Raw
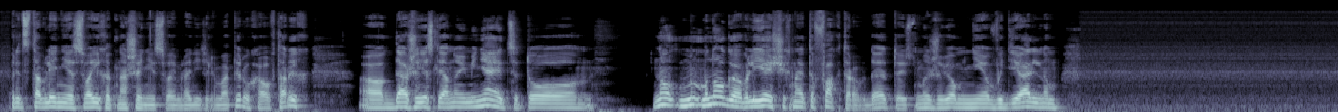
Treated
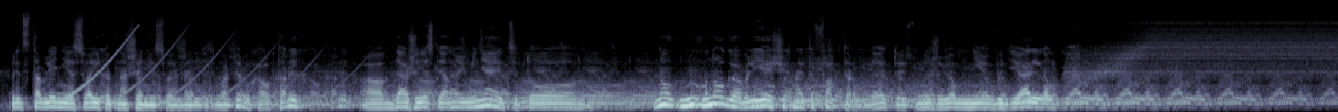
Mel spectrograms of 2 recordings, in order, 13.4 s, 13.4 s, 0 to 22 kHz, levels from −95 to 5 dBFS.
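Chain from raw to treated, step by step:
sound drawn into the spectrogram rise, 0:00.64–0:01.39, 390–10,000 Hz −27 dBFS
band-pass filter sweep 200 Hz → 5,300 Hz, 0:10.15–0:11.50
tape delay 509 ms, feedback 82%, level −10 dB, low-pass 4,300 Hz
level +5.5 dB

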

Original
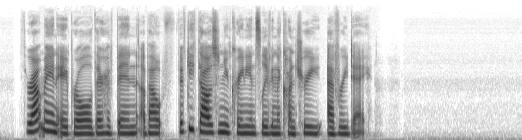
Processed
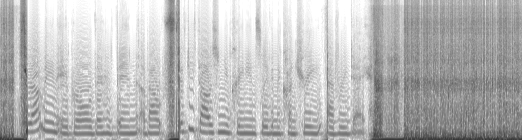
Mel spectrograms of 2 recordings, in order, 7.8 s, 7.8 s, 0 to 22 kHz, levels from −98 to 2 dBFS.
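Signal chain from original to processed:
power curve on the samples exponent 0.35
gate with flip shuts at −14 dBFS, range −36 dB

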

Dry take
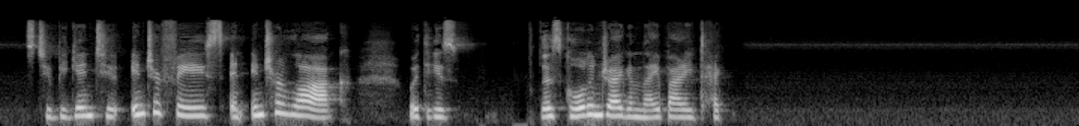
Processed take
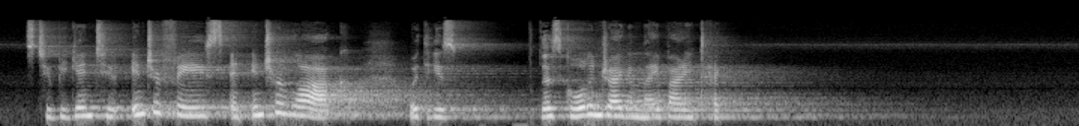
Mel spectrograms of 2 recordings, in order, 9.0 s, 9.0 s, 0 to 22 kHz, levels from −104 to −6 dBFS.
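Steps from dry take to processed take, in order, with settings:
notch filter 1,300 Hz, Q 7.7
on a send: low-shelf EQ 130 Hz −11 dB + convolution reverb RT60 2.7 s, pre-delay 7 ms, DRR 9 dB
on the sum: level +5 dB

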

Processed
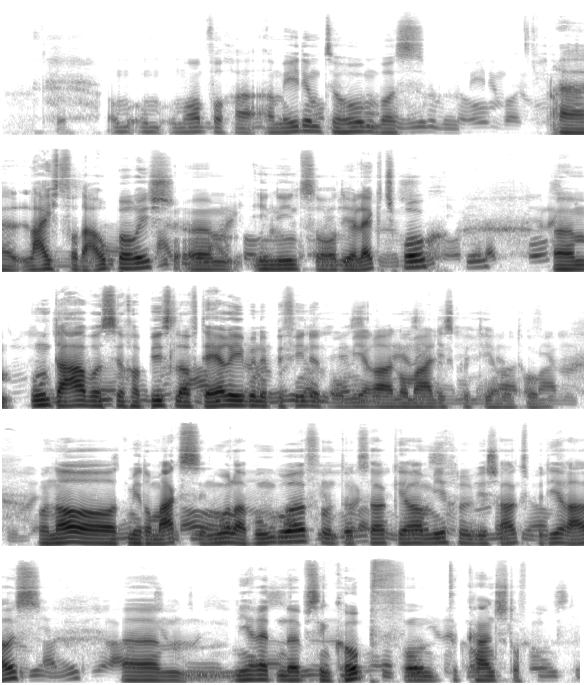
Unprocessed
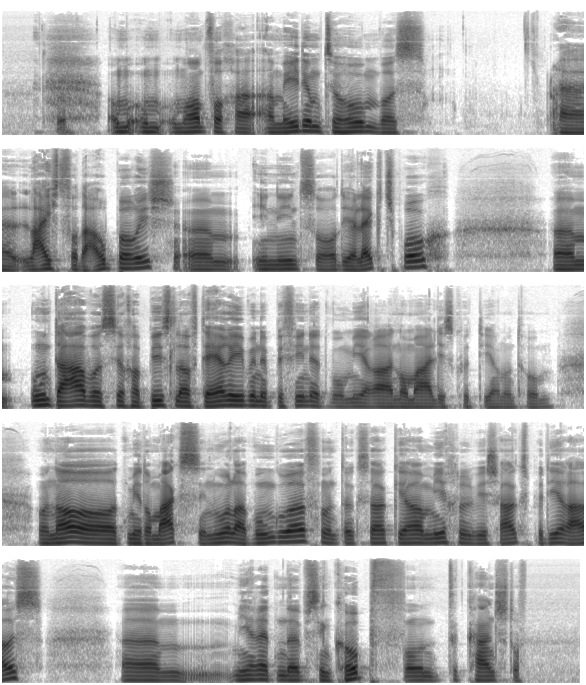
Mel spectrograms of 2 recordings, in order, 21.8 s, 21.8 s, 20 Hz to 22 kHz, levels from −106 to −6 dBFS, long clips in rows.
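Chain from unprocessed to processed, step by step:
fade in at the beginning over 5.13 s
echo through a band-pass that steps 466 ms, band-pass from 270 Hz, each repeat 1.4 octaves, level −7.5 dB
upward compression, threshold −39 dBFS
every bin expanded away from the loudest bin 1.5 to 1

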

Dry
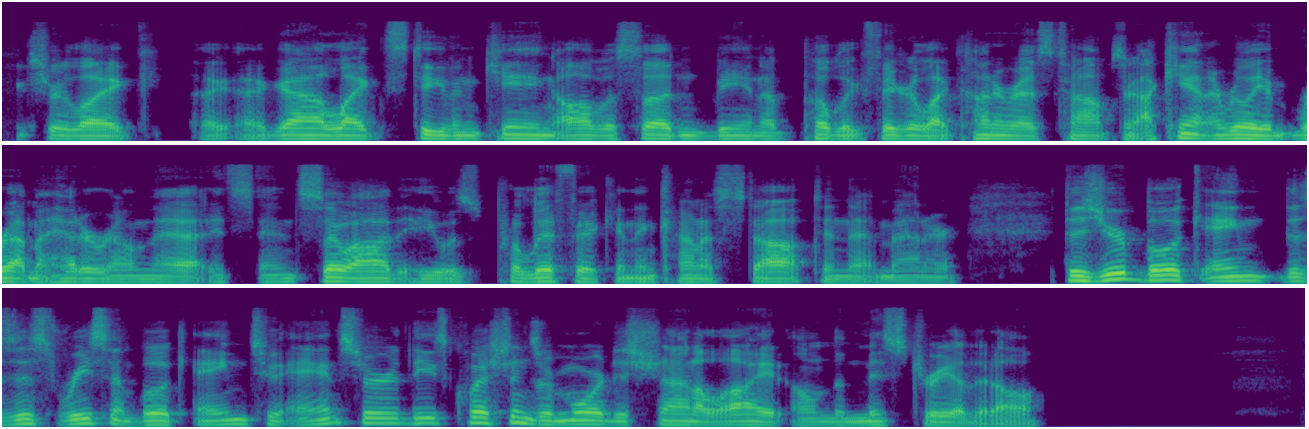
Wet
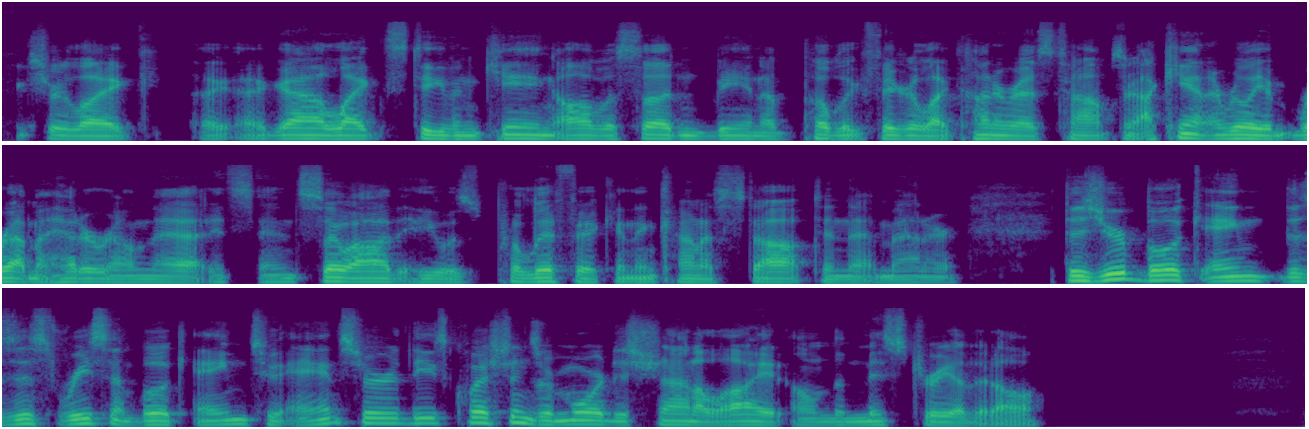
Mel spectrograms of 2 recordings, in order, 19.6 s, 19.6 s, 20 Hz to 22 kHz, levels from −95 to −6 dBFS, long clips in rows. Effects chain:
low-pass filter 9,400 Hz 12 dB per octave
level −5 dB

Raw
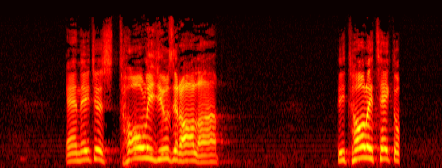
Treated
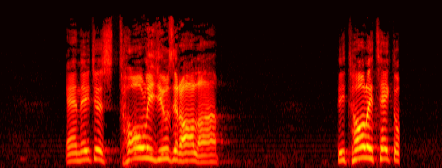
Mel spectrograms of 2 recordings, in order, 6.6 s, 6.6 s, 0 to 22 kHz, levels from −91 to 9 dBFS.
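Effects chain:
0:01.41–0:02.89: high-shelf EQ 5,000 Hz +5 dB
level −5 dB

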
